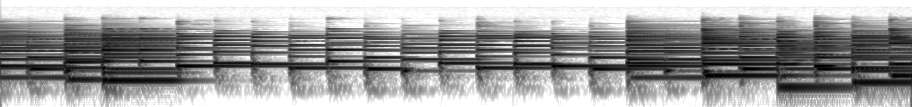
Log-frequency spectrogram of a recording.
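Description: Background music: a light electric piano melody, notes struck at an even pace of about three a second.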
